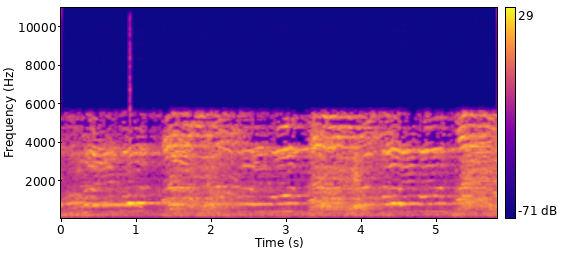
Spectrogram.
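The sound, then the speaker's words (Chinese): A crowd cheers for Tsai Ing-wen at a Taiwan presidential election vote count, a loud, continuous wash of massed voices that swells slightly at moments. “我们是不是再来喊一下？因为票数即将要冲破500万，我们再给蔡英文加油好不好？”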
